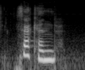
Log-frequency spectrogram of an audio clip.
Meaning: Abbreviation of second
- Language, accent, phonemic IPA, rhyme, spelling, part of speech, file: English, US, /ˈsɛkənd/, -ɛkənd, 2nd, adjective, En-us-2nd.ogg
